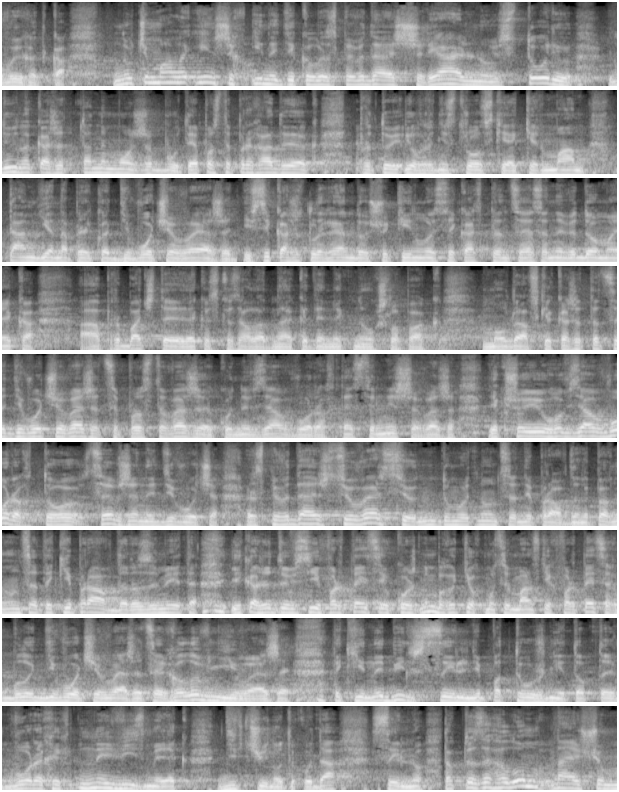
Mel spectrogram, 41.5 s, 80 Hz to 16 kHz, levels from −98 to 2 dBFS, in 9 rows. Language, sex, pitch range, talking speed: Ukrainian, male, 110-140 Hz, 170 wpm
